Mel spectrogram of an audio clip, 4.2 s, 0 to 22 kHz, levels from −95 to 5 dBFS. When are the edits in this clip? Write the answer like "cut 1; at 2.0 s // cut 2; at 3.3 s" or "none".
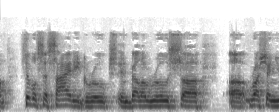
none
